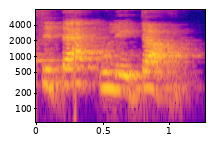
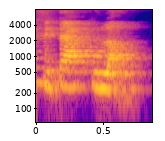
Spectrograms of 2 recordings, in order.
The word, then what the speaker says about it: Psittacula: Fourth है हमारा सिटैकुलेटा, या हम ये बोल सकते हैं सिटैकुला। तो पी साइलेंट है बच्चों इसमें, सिटैकुला।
